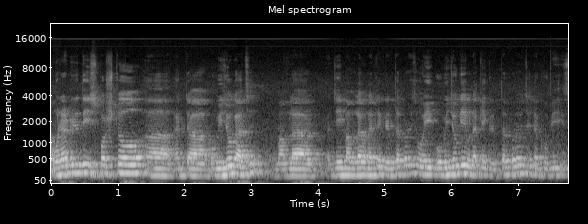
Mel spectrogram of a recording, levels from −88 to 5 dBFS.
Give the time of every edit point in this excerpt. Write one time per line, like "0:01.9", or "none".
none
